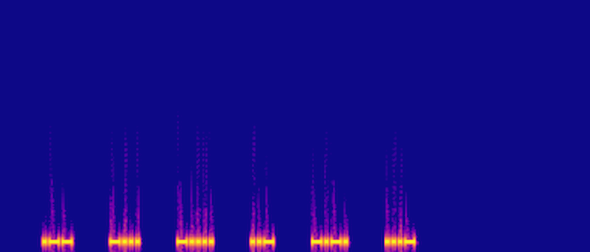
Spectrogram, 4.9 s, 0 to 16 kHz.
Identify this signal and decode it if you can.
Morse code, heard as a keyed tone, about 46 wpm, spaced as for 21 wpm, 700 Hz. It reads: WB6UCV
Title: USA Call Signs - 6 Characters - 4x Character Spacing - 45wpm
